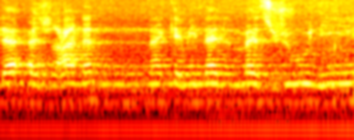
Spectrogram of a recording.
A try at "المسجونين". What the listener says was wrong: المس بالسين مش بالزاي. جيك سين فصيحة.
